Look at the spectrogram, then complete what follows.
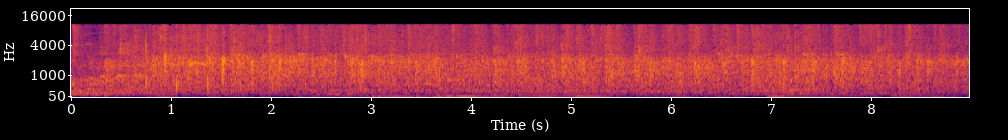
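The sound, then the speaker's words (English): An audience applauds steadily for several seconds, a dense, even wash of many hands clapping at a loud, constant level without pauses. “And at this time, I am declaring a group hug, and you can all clap for us.”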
